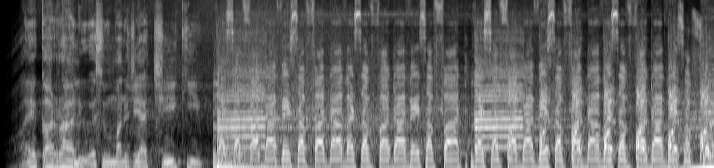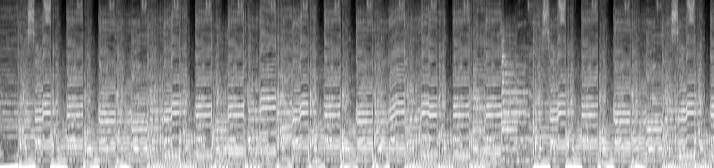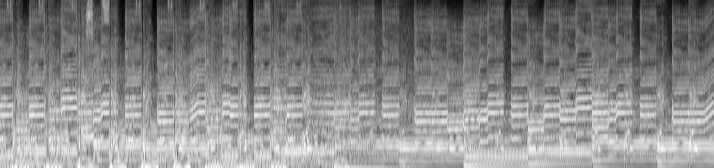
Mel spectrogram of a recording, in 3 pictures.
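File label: ultra Slowed, phonk music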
